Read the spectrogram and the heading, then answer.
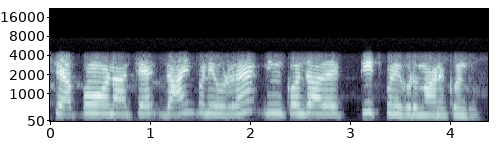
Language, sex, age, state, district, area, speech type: Tamil, female, 18-30, Tamil Nadu, Thoothukudi, rural, conversation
